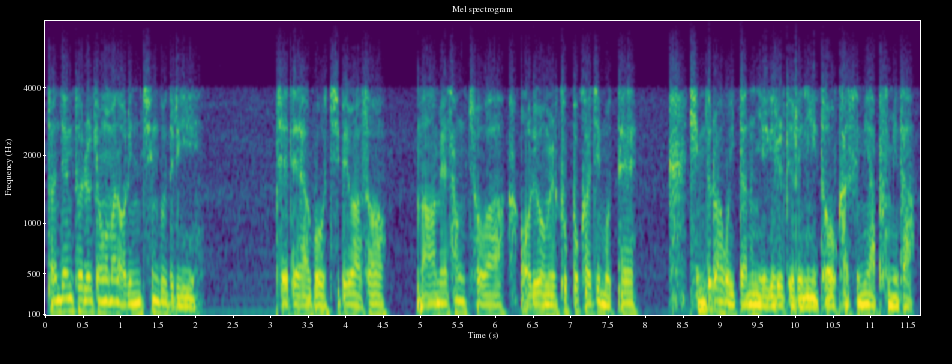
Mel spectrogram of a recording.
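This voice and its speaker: Low, gravelly man on shortwave radio. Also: steady tone, moderate pace. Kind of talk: measured radio discussion. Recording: faintly noisy shortwave radio broadcast.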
